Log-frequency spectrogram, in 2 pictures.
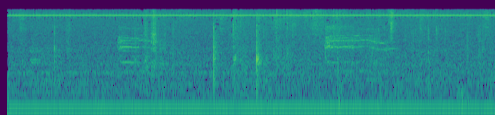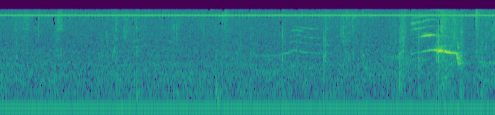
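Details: Seven-week-old Exotic kitten indoors with a few thin, high, bent meows, mostly near the end, over a steady low electrical hum and a faint high whine.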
